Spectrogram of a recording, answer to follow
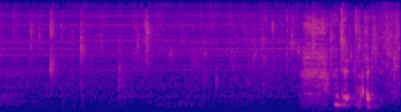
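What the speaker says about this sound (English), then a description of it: "It's just rain." Rain pattering during a night vigil inside the old Bodmin Moor Gaol, faint and steady at first, then swelling into a louder burst of drops near the end.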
